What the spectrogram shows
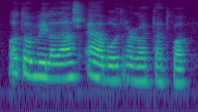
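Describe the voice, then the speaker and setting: A woman narrating an audiobook in a steady storytelling manner. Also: lowish voice, lo-fi sound. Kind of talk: scripted narration.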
